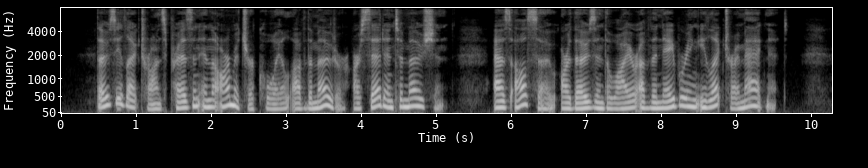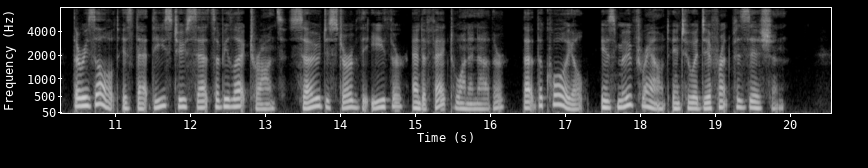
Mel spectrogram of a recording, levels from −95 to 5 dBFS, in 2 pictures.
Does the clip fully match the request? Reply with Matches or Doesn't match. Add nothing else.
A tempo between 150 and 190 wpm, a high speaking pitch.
Doesn't match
